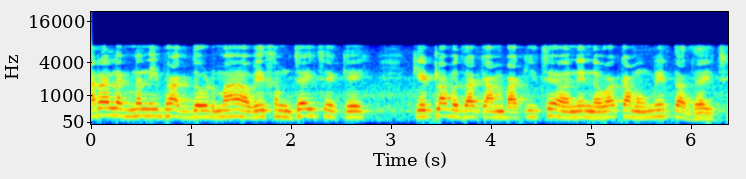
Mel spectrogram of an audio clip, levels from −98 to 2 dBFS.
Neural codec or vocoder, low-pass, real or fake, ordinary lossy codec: none; 7.2 kHz; real; none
